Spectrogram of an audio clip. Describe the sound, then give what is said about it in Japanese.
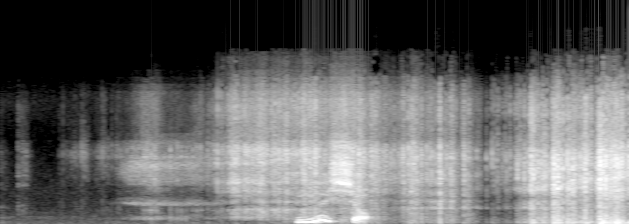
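Dry, papery tearing and crinkling as the fine outer floss (keba) stuck to a silkworm cocoon frame (mabushi) is peeled away after the cocoons are taken out, a steady rustling scratch that swells louder toward the end, with a brief spoken grunt partway through. “この、えー、っと、ケバがまぶしについている音です。これを剥がしていきます。”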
